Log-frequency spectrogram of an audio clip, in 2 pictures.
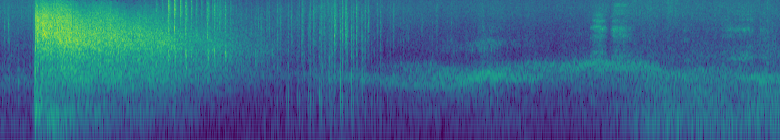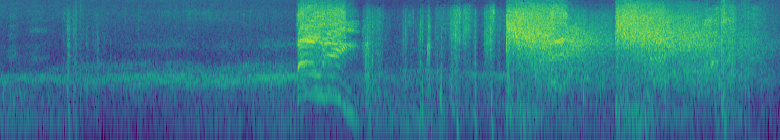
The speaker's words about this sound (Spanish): El padre sorprendido mira hacia todos lados y solo puede ver cómo su hija cae fulminada. La carrera que emprende hacia ella es una lucha por la supervivencia, recibiendo tiros en todo el cuerpo hasta que cae abatido.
